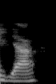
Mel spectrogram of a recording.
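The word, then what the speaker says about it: 羊: Sound the sheep, kambing atau domba dalam bahasa Mandarin bacanya yang.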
